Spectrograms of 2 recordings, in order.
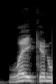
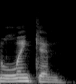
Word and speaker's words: Laken: Democrats wearing the button Lake and Riley he pronounced her name Lincoln Lincoln he didn't get George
